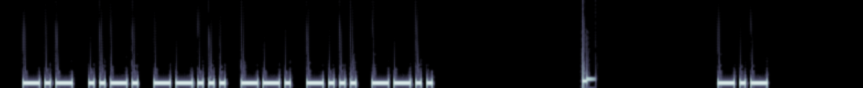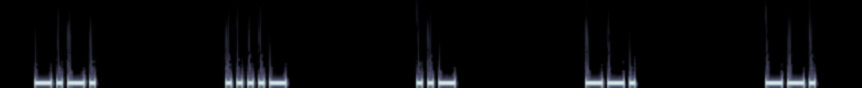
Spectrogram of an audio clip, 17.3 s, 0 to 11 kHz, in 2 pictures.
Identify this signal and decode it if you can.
Morse code, heard as a keyed tone, about 22 wpm, spaced as for 9 wpm, 700 Hz. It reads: KF7GBZ KC4UGG
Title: USA Call Signs - 6 Characters - 8x Character Spacing - 22wpm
